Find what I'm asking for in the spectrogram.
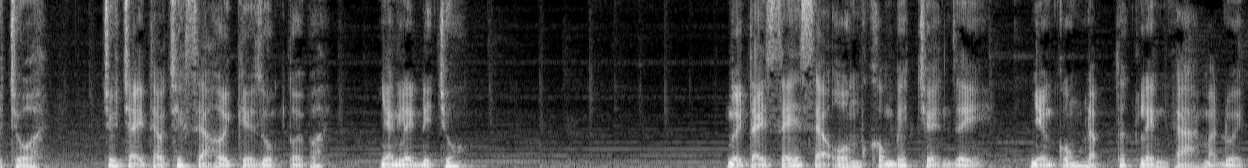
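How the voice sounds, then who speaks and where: A male storyteller reading a ghost story aloud in a steady, dramatic manner. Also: deep voice. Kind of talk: scripted horror story narration.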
